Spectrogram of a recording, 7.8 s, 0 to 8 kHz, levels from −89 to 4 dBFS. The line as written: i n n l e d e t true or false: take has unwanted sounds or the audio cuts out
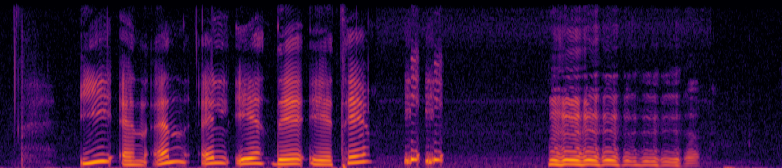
true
